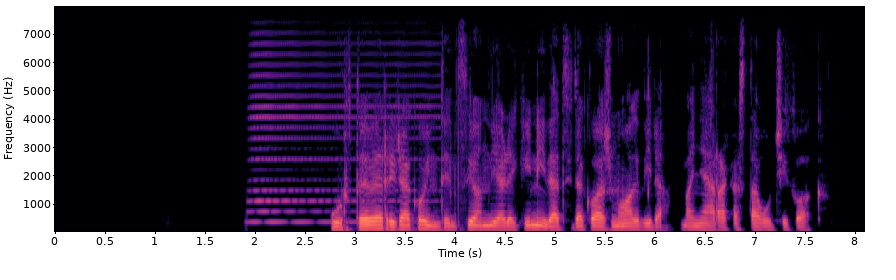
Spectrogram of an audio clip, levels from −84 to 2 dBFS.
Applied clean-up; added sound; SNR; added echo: none; Accordion; 15 dB; none.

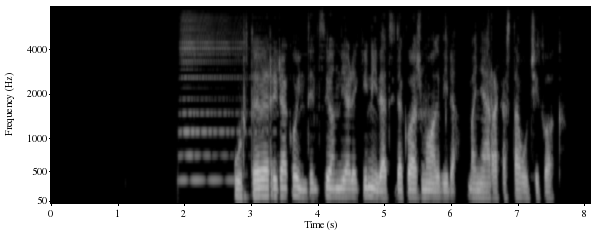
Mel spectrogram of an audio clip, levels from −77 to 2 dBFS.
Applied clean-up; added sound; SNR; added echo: classical method spectral subtraction.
